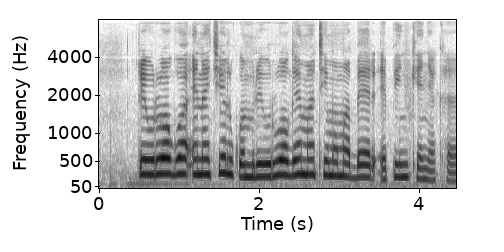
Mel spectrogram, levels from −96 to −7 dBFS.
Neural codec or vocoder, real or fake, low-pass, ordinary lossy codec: none; real; none; none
